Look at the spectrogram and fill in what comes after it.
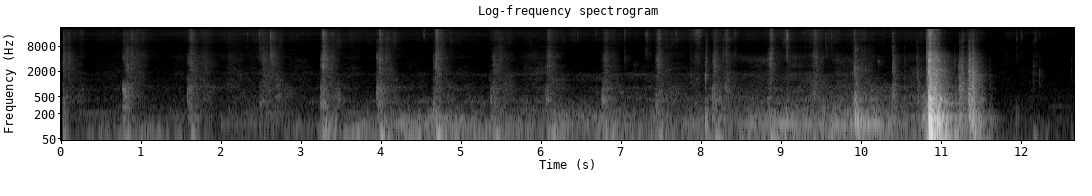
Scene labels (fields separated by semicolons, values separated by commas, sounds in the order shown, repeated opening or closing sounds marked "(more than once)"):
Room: bedroom; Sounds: footsteps, window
